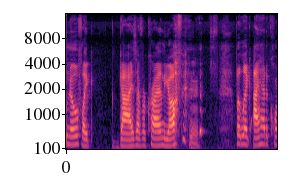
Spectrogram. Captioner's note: laughing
